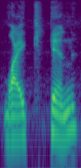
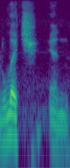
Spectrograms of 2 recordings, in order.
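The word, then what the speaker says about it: lichen: yeah l i c hen is can be pronounced L y- Keen or l i t C- en so likein or Lich in so you're both right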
